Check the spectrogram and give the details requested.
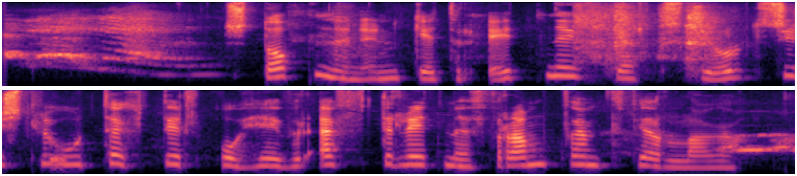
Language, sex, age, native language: Icelandic, female, 20-29, Icelandic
